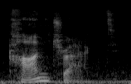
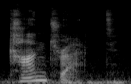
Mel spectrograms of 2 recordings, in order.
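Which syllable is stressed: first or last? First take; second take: first; first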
